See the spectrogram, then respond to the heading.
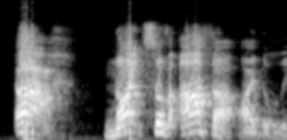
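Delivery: loud, booming put-on voice. Voicing a knight greeting the Knights of Arthur: loud booming Brian Blessed voice. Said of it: "at the top of his voice, in a very loud and booming sound".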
